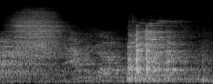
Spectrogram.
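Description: Voices shouting encouragement, breaking in loudly about halfway through, with light metallic clinks of the loaded deadlift bar's plates.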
